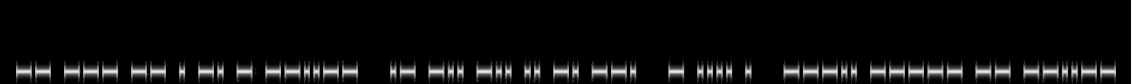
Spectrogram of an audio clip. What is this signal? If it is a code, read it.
Morse code, heard as a keyed tone, about 25 wpm, 600 Hz. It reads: MOMENT, ADDING THE 80M,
